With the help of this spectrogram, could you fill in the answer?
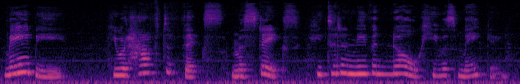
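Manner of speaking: usual speaking voice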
